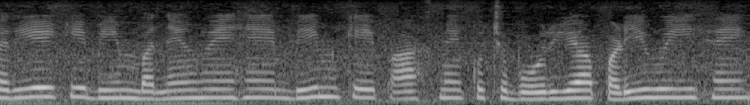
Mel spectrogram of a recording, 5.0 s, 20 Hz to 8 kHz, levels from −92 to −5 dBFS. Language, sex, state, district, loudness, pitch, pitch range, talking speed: Hindi, female, Bihar, Darbhanga, -32 LUFS, 230 Hz, 220-240 Hz, 180 wpm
